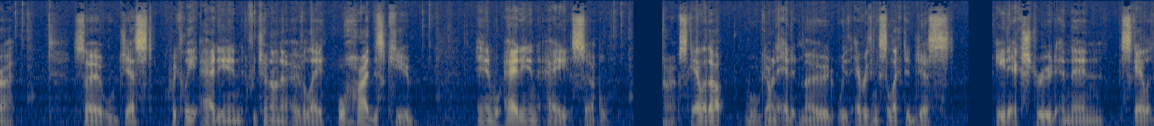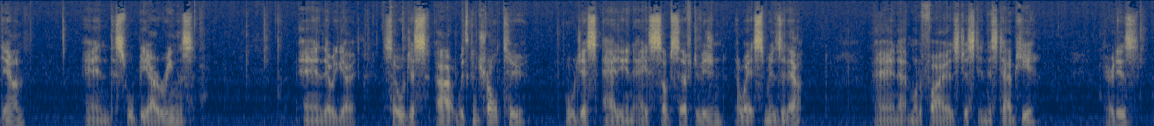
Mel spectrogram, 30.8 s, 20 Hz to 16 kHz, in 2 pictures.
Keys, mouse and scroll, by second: 1.3-2.1 scroll down 8, 1.9 middle click, 2.1 click, 2.2-3.4 scroll up 3, 3.4 click, 3.4-4.1 scroll up 1, 4.2 middle click, 5.7 click, 6.1-6.5 scroll up 5, 6.7 shift+a, 8.6 scroll up 2, 8.7 s, 9.7-10.2 scroll down 5, 10.4 Tab, 10.5-11.5 scroll up 1, 11.5 scroll up 1, 11.5 e, 18.6 Tab, 18.9 middle click, 19.3 scroll down 4, 19.5-19.9 scroll up 6, 19.9 Tab, 20.5 scroll down 4, 20.5 z, 20.8 middle click, 22.9 ctrl+2, 24.7 middle click, 27.7 click, 30.4-30.7 scroll down 3, 30.6 middle click.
